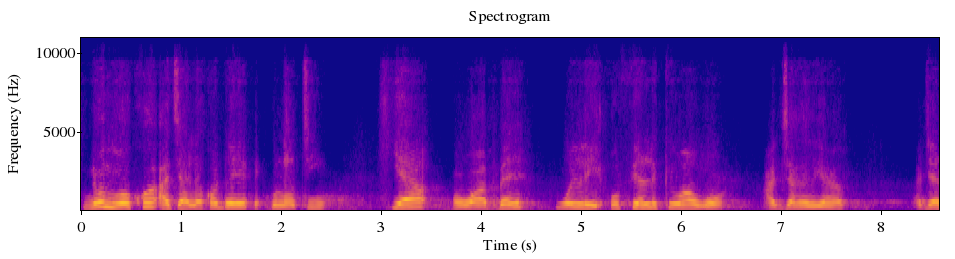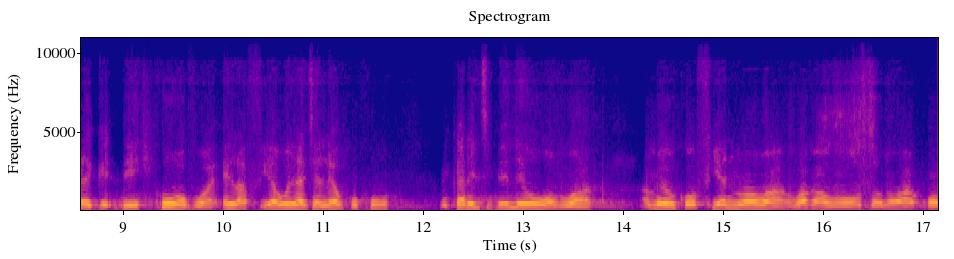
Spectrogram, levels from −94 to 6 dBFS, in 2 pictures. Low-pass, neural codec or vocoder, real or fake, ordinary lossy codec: 9.9 kHz; codec, 16 kHz in and 24 kHz out, 0.9 kbps, LongCat-Audio-Codec, fine tuned four codebook decoder; fake; Opus, 16 kbps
